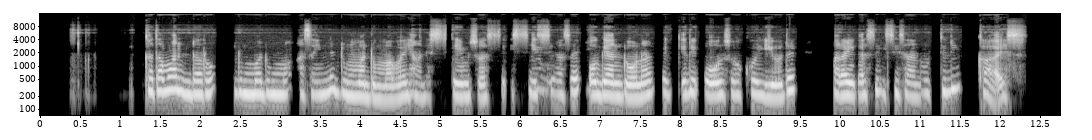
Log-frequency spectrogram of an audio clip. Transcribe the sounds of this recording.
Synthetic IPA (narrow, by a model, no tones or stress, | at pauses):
kɐt̪ɐmand̪ɐɾɔ | d̪ʊmːɐd̪ʊmːɐɐsɐjnːɛd̪ʊmːɐd̪ʊmːɐbɐjɦɐnɛsd̪̥e̞ːmɪsʊɐsːɪɪsːɪːsːɪɐsɐjɔɡɪjɐnd̪o̞ːnɐnɛkʼːɪd̪ɪoːsʊwɐkʰɔjɪjoːd̪ɛ | hɐɾɐjkʼɐsːɪːsːɪsanʊt̪ːɪd̪ɪ | kʰaːʔeːs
